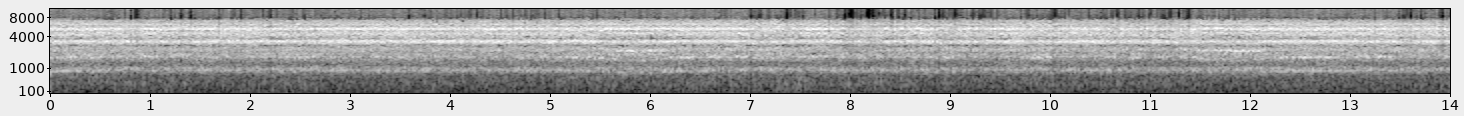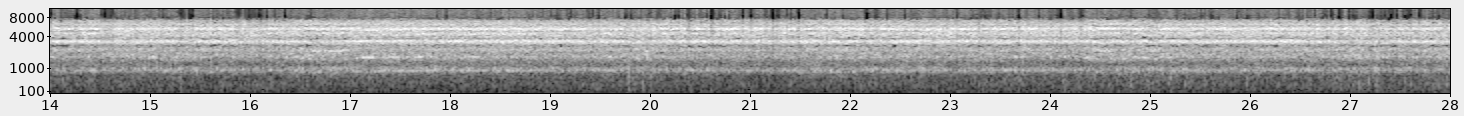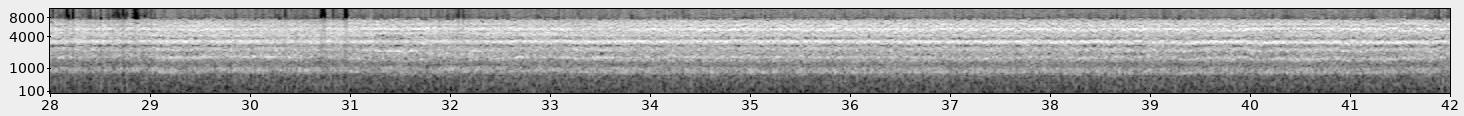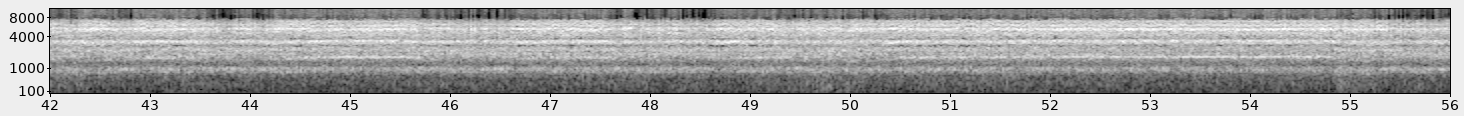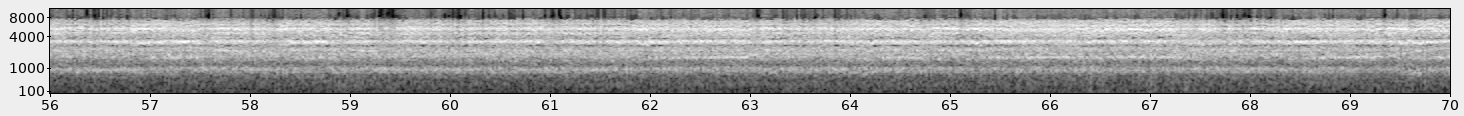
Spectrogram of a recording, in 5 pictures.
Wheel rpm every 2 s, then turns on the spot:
230, 230, 230, 230, 230, 230, 230, 240, 230, 230, 230, 230, 230, 230, 230, 220, 220, 210, 200, 200, 200, 210, 220, 220, 210, 220, 230, 220, 210, 210, 200, 210, 220, 230, 220.
none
